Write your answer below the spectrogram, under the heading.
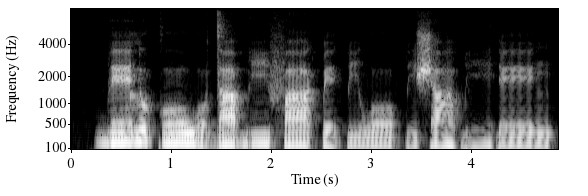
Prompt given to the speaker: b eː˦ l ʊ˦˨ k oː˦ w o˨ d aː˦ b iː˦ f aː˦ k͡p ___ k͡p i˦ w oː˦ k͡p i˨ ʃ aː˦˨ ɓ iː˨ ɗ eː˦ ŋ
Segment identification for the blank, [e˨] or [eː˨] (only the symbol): e˨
